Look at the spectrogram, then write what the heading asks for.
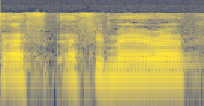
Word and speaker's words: ephemera: Because these are all your tags and labels, and which I can never pronounce, ephemera. Ephemera. Ephemera, I never pronounced it right.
